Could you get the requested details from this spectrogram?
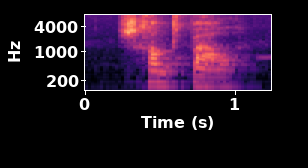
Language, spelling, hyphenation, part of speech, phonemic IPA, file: Dutch, schandpaal, schand‧paal, noun, /ˈsxɑnt.paːl/, Nl-schandpaal.ogg
- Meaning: pillory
